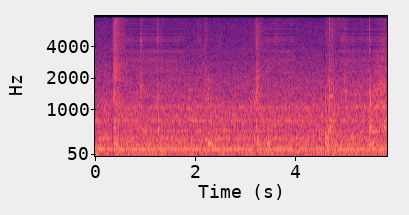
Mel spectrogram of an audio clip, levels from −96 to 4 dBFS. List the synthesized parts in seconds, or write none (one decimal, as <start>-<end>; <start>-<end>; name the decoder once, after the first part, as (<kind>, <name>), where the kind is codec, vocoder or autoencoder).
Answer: 0.6-1.8 (autoencoder, DAC-VAE); 3.4-4.0; 4.9-5.8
